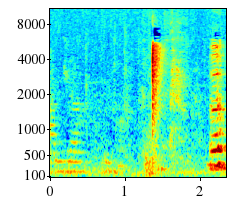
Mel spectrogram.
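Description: A voice trails off at the start, then a single sharp snap-like click a little past halfway through.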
